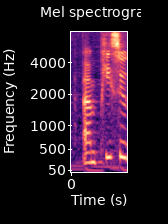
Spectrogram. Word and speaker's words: Pisu: Pisu is my cat's nickname and a Romanian word for kitty. If you pronounce it in an Italian accent, it's basically correct.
